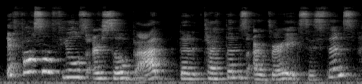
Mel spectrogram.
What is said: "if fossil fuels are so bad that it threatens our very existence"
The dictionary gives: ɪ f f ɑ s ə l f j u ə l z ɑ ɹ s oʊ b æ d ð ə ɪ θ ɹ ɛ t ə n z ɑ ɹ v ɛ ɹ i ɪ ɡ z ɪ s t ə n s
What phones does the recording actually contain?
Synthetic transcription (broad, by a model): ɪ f f ɑ s ə l f j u l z ɑ ɹ s oʊ b æ d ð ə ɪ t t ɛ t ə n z ɑ ɹ v ɛ ɹ i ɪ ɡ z ɪ s t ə n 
